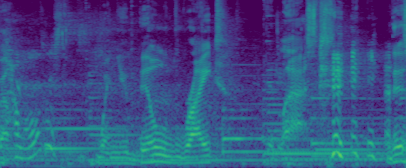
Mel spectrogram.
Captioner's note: laughs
